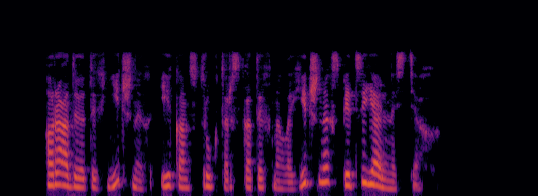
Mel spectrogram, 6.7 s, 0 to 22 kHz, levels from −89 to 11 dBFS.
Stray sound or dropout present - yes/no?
no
